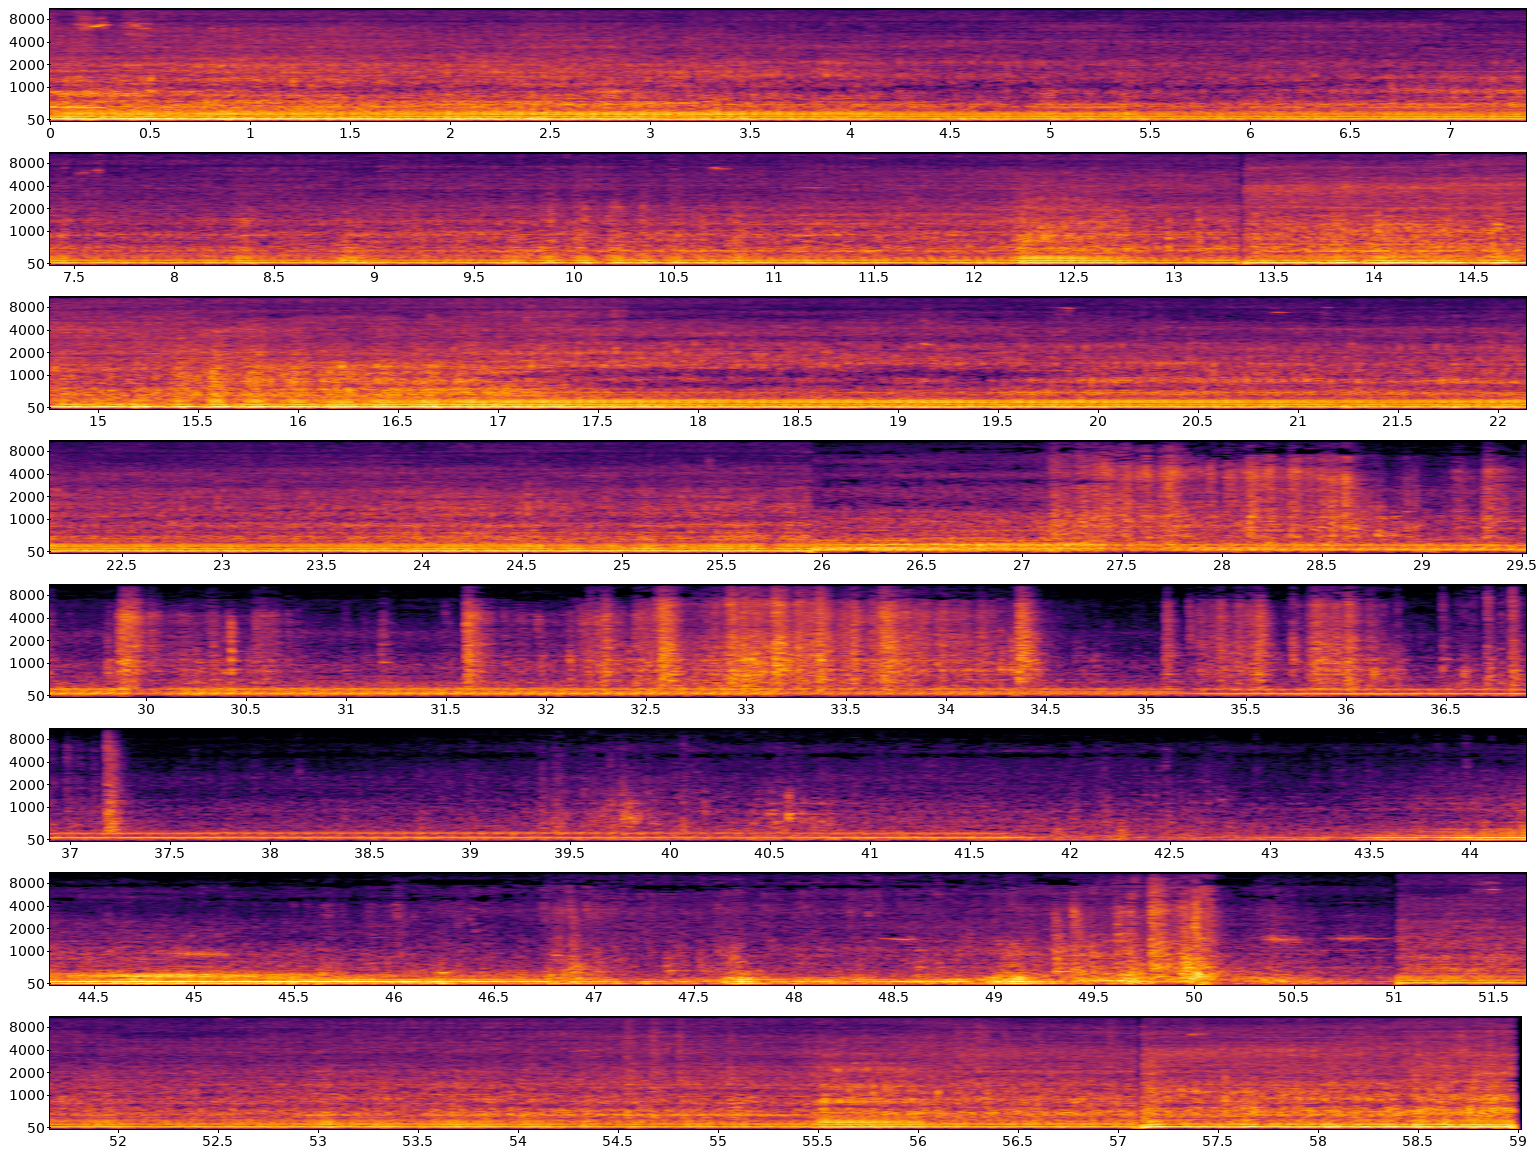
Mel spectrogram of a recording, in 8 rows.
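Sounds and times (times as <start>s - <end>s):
heavy diesel engines running: 0.0s - 59.0s
clanks and rattles: 27.2s - 37.6s, 45.6s - 59.0s.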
